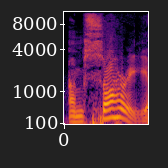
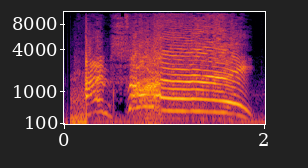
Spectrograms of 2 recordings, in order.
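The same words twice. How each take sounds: First: Said in the usual way. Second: Very high, loud, drawn-out sobbing scream; screaming outburst. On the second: Acted. Comedian apologizing to the audience in a screaming outburst. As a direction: wail the apology at the top of your lungs. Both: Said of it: "Sorry for that last outburst".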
